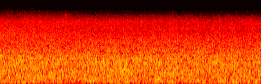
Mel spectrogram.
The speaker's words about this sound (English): Just sitting there, like it's just pouring rain right outside their tent.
